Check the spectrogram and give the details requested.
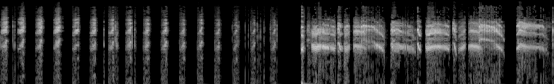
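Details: Lure sound for swiftlets, 'ratu birahi' roosting call: about three seconds of rapid, regular high chirps, a short pause, then dense continuous buzzy twittering with shrill trills.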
